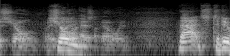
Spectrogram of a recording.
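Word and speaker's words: Sion: They pronounce it Sean.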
